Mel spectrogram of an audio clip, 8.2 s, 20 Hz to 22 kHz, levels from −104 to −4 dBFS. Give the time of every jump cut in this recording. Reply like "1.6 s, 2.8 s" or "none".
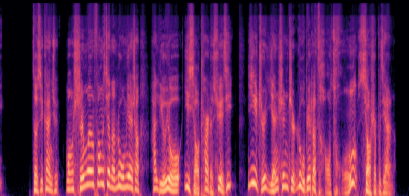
1.2 s, 4.8 s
